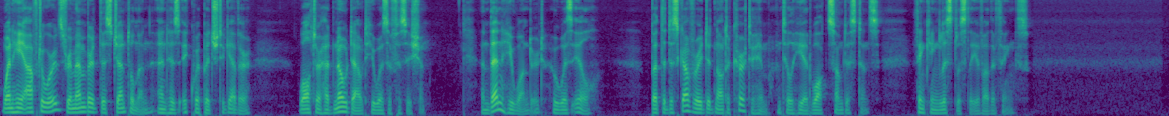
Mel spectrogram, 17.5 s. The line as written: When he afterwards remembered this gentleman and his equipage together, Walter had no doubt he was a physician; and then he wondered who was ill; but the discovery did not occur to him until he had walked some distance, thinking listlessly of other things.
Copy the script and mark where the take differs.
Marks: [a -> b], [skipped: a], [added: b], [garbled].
When he afterwards remembered this gentleman and his equipage together, Walter had no doubt he was a physician; and then he wondered who was ill; but the discovery did not occur to him until he had walked some distance, thinking listlessly of other things.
